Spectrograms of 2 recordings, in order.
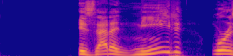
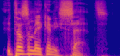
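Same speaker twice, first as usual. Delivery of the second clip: ordinary talk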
